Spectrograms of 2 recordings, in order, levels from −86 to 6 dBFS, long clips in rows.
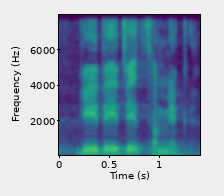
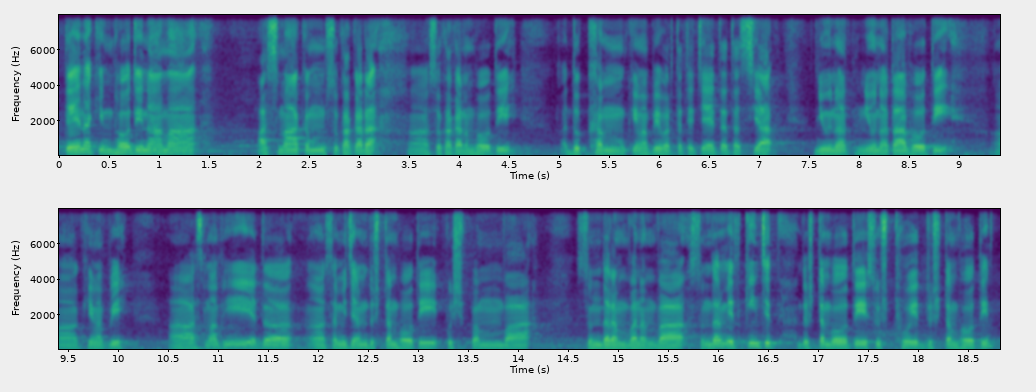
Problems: none marked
